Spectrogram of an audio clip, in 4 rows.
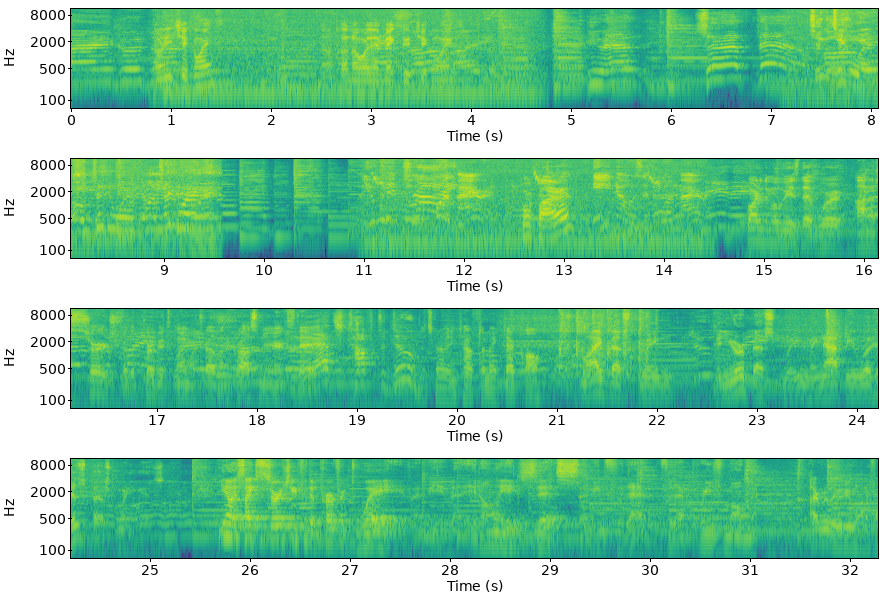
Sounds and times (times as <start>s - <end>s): Music: 0.0s - 32.2s
Speech: 2.5s - 4.0s, 7.4s - 9.6s, 11.0s - 24.8s, 25.7s - 32.2s.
